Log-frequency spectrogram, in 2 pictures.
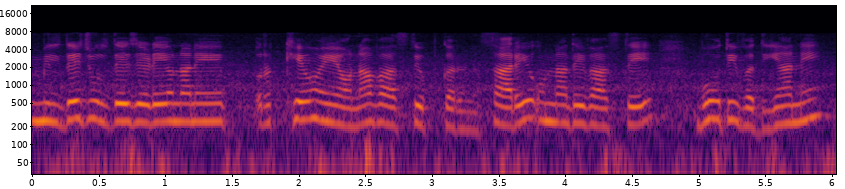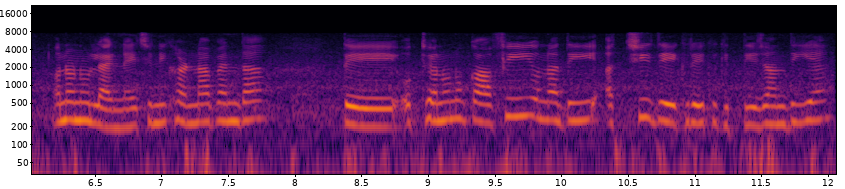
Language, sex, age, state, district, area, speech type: Punjabi, female, 30-45, Punjab, Mohali, urban, spontaneous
